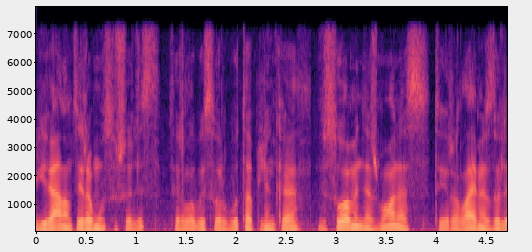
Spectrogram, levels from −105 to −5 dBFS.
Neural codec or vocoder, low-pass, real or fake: none; 7.2 kHz; real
